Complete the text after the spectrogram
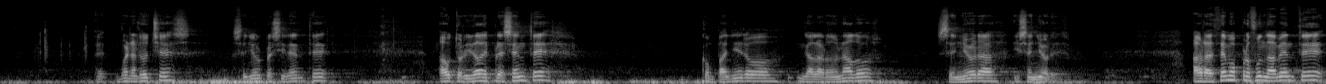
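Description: A middle-aged man speaks calmly into a microphone, heard through loudspeakers with echo.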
